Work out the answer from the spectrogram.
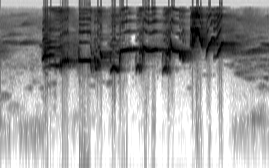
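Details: In the morning an Oriental magpie-robin delivers ngeplong song to lure rival birds into answering; loud, rich whistled notes come in a rapid varied stream for over two seconds, then fade.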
